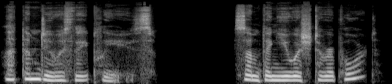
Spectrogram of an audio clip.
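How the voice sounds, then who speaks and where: A woman playing a cold, composed female game character, speaking softly and formally in measured phrases with quiet menace. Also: medium pitch, dry recording, clean studio sound, lightly acted. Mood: cool, courteous. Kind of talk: scripted video game character lines.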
